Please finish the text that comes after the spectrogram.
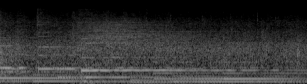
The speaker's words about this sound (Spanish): Dele fuerte, fuerte ese aplauso. Fuerte ese aplauso al Rey de Reyes. Fuerte ese aplauso al Señor de Señores.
